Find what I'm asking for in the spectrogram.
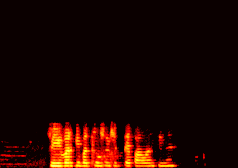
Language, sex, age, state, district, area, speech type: Hindi, female, 30-45, Uttar Pradesh, Sitapur, rural, conversation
